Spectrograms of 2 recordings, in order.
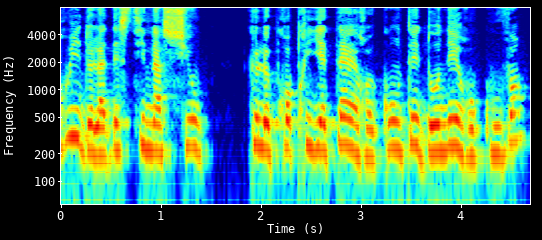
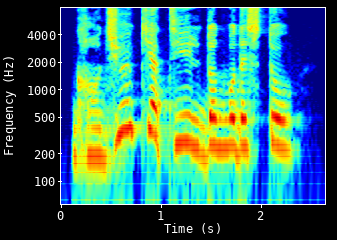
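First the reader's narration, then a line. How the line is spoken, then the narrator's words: Exclamation. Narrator (French): s'écria-t-elle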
